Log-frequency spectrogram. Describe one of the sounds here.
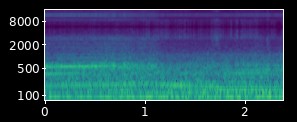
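A car engine drops in pitch briefly at a gear change.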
